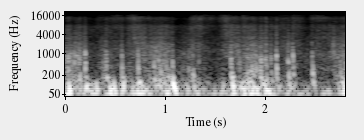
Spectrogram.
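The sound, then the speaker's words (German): Footsteps crunch through snow at a steady walking pace, with many soft, gritty steps, faint and alone. “wir gehen weiter im Schnee, es ist wirklich zauberhaft.”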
